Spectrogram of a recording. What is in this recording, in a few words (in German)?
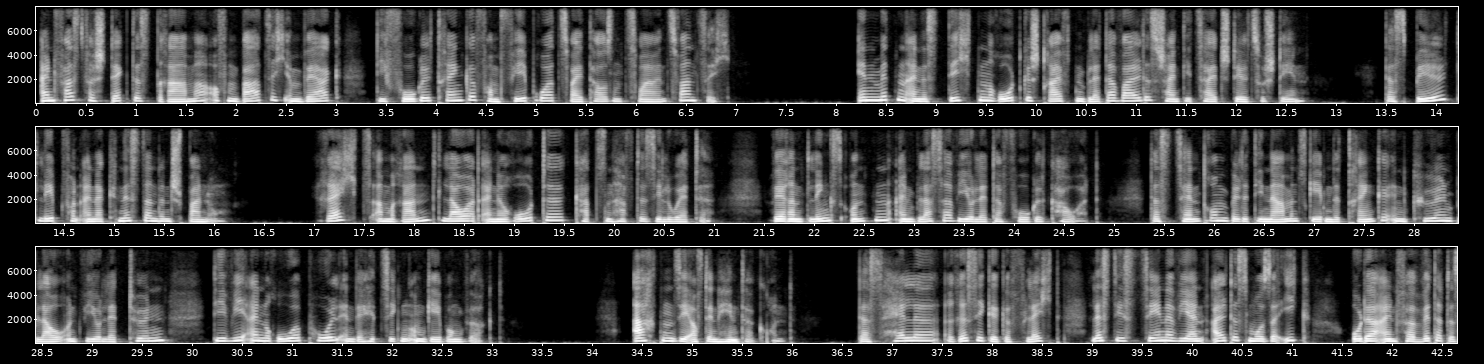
voice audio guide; vogeltraenke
